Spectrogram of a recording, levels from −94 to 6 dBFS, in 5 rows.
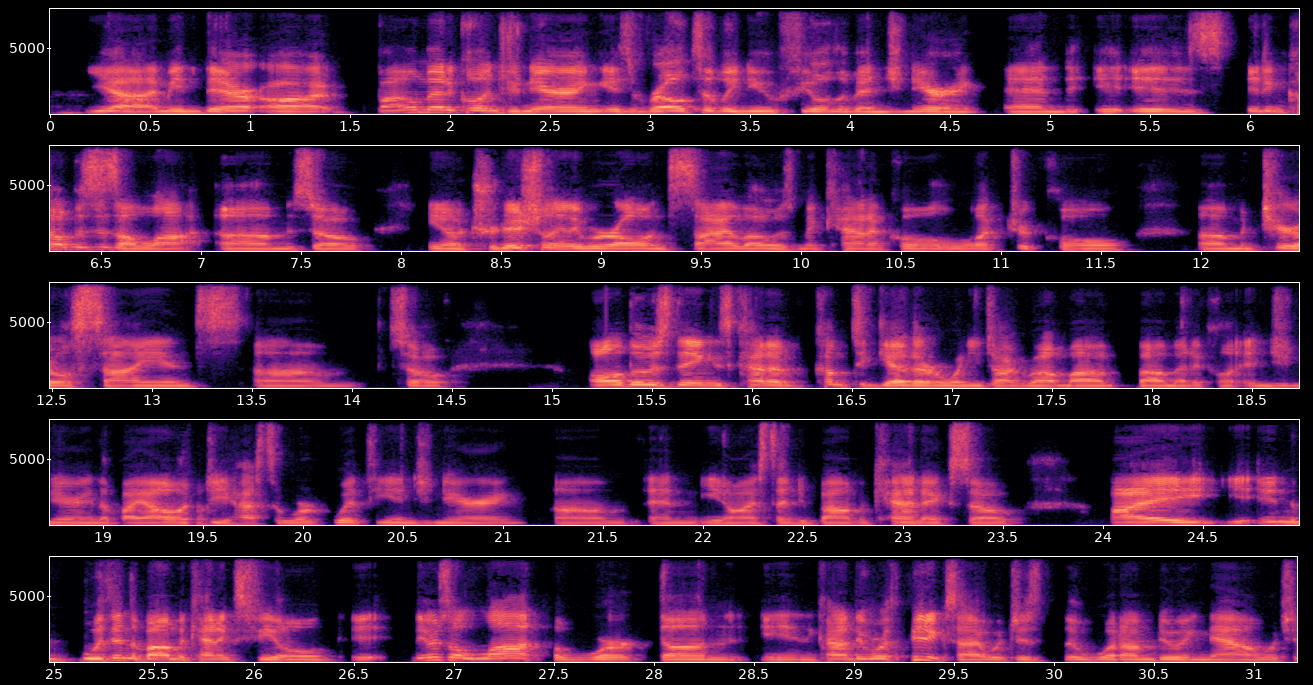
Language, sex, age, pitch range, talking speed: English, male, 20-39, 120-135 Hz, 180 wpm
